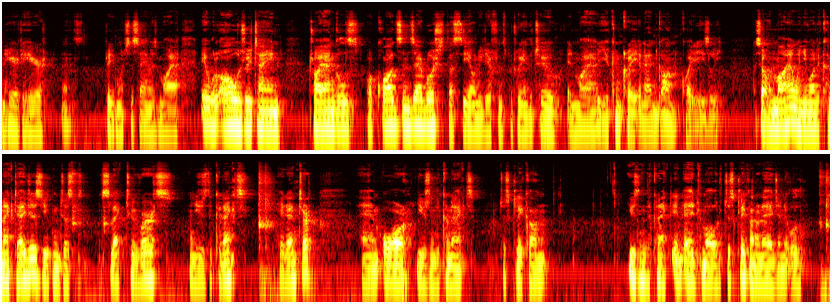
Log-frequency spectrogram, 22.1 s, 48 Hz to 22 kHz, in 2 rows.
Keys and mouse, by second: 4.7 click, 9.9 click, 14.4 Return, 16.6 click, 18.4 right click, 20.0 click, 21.9 Return.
